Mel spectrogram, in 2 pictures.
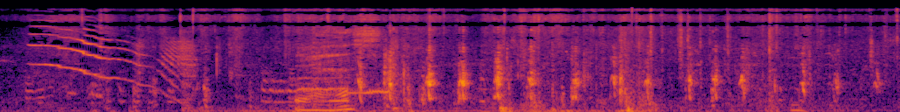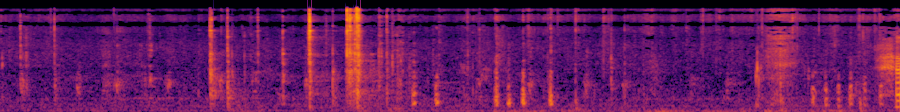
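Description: Backyard hens clucking in short, scattered calls, with a falling call near the start, as they are let out of the coop. A single sharp clatter sounds about twelve seconds in.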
